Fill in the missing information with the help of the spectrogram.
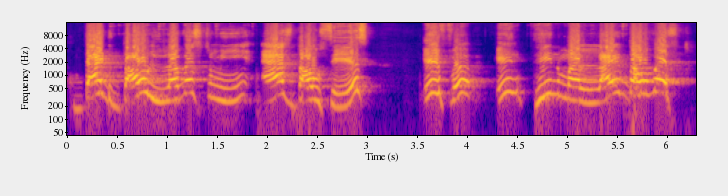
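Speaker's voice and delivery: very slow, drawn-out declamation; slow, emphatic poetry reading; poem recitation. Acted. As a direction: recite verse word by word, stretching it out. Reads poem lines aloud.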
